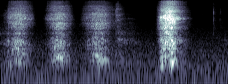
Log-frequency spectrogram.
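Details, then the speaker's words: An adult deliberately fakes a sneeze through the more open nostril to "reboot the nasal cycle" for congestion and allergies: three sharp nasal exhalations, then a louder forced single-nostril burst. A simulated sneeze. "Let's reboot your nasal cycle right now with a fake sneeze. First of all, I'm going to see which side's more open."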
